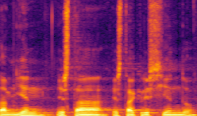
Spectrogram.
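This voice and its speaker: In a Portuguese accent, a man with a dark, mellow tone speaks at a very slow pace on a very clean recording with a silent background. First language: Portuguese (speaking Spanish). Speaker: ambassador. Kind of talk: panel discussion.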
